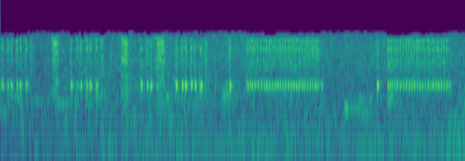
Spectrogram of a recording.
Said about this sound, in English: I remembered there was a phone someplace too, and I found it and crawled over to it and started dialing my number.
